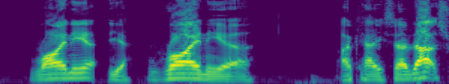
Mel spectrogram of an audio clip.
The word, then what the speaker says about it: Reinier: to say this name, and it says it's Reinier. Reinier. Reinier? Yeah, Reinier. Okay, so if that's wrong, you blame the man on Google who said that, okay? But I'm going with Reinier.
